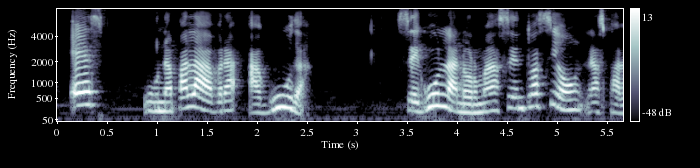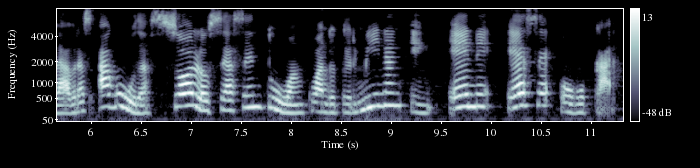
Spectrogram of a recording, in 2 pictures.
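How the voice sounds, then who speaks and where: A woman teaching a grammar lesson, explaining slowly and deliberately and spelling out examples one by one. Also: fairly high pitch, fairly bright tone. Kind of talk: educational lesson narration.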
